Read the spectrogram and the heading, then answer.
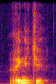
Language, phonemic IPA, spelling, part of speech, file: Dutch, /ˈrɪŋəcjə/, ringetje, noun, Nl-ringetje.ogg
- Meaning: diminutive of ring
